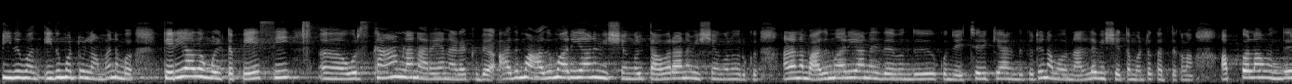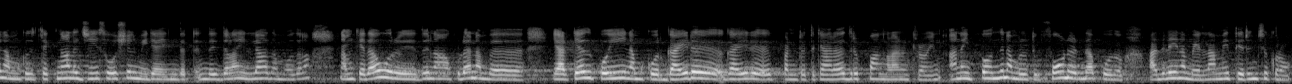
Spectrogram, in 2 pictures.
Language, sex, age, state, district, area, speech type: Tamil, female, 18-30, Tamil Nadu, Tiruchirappalli, rural, spontaneous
